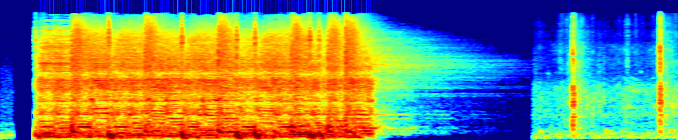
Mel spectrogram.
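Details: Loud rock guitar music plays for about three seconds, fades out, then leaves near silence with a few faint clicks and taps.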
